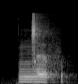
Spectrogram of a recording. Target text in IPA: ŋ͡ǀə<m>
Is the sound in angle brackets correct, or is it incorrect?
incorrect: f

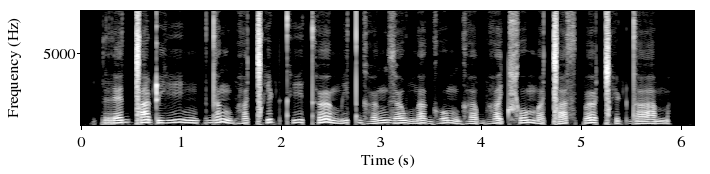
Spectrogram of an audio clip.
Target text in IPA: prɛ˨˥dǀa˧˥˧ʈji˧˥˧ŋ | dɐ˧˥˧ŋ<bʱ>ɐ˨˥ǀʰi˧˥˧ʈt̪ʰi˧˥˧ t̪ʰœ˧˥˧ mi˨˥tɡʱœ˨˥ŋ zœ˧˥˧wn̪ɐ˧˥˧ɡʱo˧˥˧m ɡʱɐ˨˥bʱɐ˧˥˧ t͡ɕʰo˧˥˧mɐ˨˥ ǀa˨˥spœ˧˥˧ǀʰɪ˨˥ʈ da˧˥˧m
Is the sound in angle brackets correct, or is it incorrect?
correct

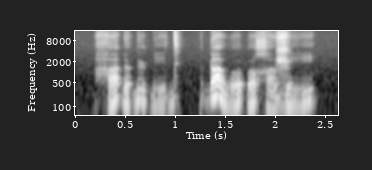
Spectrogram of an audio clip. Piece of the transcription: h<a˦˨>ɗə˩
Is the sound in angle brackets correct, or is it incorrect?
incorrect: a˩˥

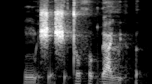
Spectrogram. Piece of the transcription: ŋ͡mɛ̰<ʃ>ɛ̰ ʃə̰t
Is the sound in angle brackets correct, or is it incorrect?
correct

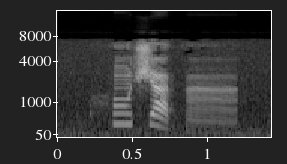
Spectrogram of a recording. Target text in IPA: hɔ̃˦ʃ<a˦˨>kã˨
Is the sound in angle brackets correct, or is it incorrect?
correct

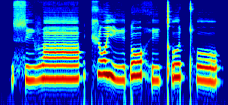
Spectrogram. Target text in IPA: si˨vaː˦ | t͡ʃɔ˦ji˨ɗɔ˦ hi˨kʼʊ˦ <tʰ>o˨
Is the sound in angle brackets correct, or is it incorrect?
correct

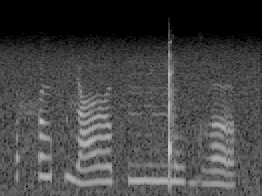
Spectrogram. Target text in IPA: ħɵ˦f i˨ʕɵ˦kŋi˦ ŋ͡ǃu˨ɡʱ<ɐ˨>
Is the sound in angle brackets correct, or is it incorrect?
correct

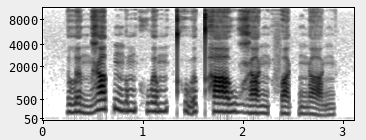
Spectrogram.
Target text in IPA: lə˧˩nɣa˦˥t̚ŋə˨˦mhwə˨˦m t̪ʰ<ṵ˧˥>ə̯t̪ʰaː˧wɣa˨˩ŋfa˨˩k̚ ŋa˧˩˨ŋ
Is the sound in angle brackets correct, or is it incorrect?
correct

